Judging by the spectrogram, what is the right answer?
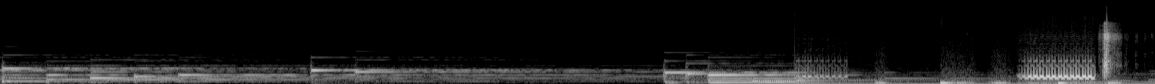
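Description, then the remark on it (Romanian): Tonal electronic notes hold steady over a soft musical bed, then a louder burst of layered ringing tones and clattering noise arrives near the end, like a phone ringing in for the first live listener call of an evening call-in program. “Dragi romantici, rămâneți alături de mine, avem primul telefon în direct.”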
